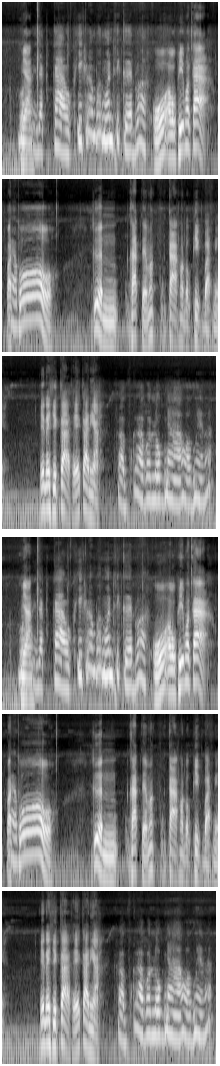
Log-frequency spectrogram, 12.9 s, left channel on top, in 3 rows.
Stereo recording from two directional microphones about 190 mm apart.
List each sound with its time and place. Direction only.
0.3 s speech: 25° right (ahead or behind)
0.6 s speech: centre (ahead or behind)
3.0 s speech: 25° right (ahead or behind); by 12.8 s 5° right (ahead or behind)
